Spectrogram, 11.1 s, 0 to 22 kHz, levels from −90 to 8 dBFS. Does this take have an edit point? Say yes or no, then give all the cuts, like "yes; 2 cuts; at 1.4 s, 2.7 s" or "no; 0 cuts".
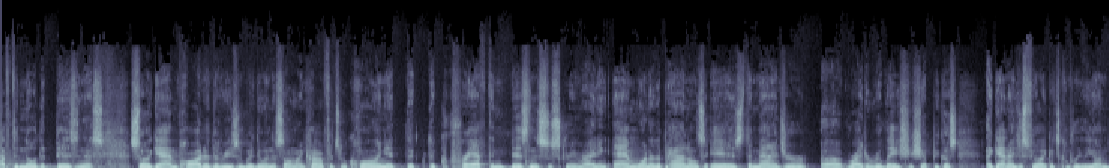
no; 0 cuts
